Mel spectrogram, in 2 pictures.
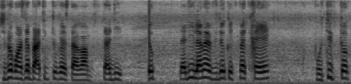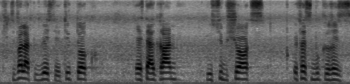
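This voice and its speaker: Long pauses come often. Between them, the pace is moderate. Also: man. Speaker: online business YouTuber. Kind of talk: tutorial. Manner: halting.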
